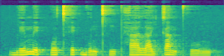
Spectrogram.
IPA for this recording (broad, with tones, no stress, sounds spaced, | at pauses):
b e˩˧ m e˧˩ k̚ p o˧˥ t̪ʰ e˧˥ k̚ b u˧˩ n t̪ʰ i˩ pʰ a˧˥ l a˩ j k a˥˨ m pʰ u˧ ŋ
